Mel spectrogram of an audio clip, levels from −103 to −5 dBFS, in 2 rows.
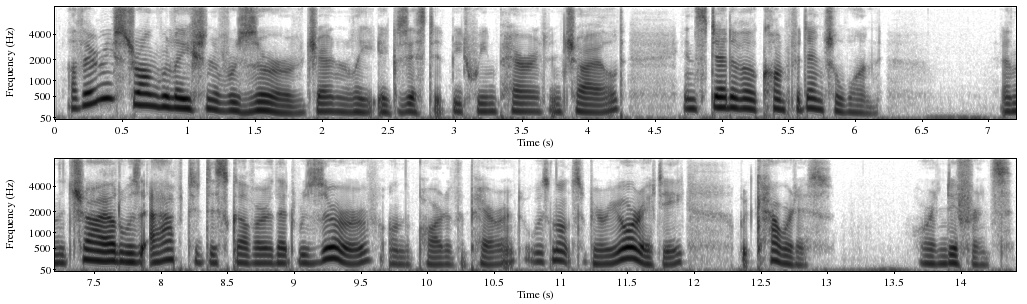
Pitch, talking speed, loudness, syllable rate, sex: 180 Hz, 160 wpm, -19 LUFS, 6.1 syllables/s, female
